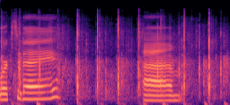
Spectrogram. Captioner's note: applause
